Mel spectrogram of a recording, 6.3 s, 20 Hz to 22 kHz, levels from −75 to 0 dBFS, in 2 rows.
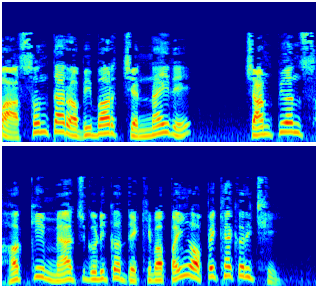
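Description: MP3 compression damage runs through the whole speech clip, and it plainly shows. Nothing survives above 9.8 kHz, a hard treble cut of the kind an encoder makes when it is short of bits, and the level of damage fits a bitrate around 35 kbps. The likely cause is an MP3 encoder dropping quiet frequency lines that then flicker on and off between frames, giving a watery, swirling texture, metallic chirps on s sounds, and smeared attacks.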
